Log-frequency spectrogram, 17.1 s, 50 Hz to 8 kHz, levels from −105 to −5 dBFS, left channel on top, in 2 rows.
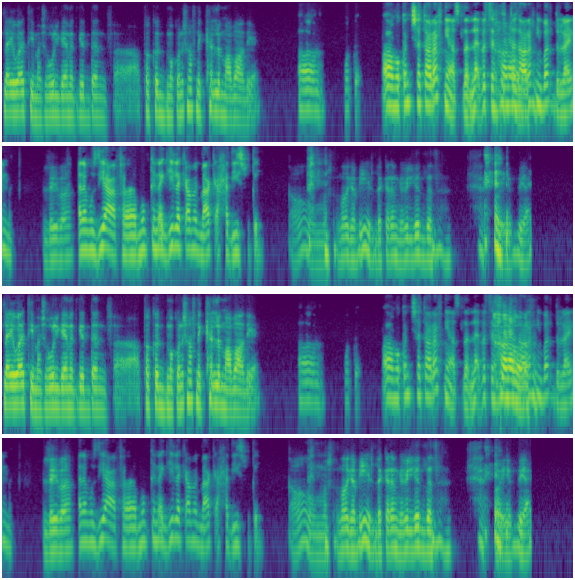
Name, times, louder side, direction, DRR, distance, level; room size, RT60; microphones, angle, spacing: voice 1, 0.0-3.9 7.4-8.0 9.2-9.6 12.9-15.3 15.6-16.5, right 5 dB, 65° right, 0.6 m, -27 dB
voice 2, 4.4-4.8 5.7-8.7 9.7-12.5 13.1-13.5 15.8-16.1, left 7 dB, 70° left, 0.4 m, -25 dB
head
